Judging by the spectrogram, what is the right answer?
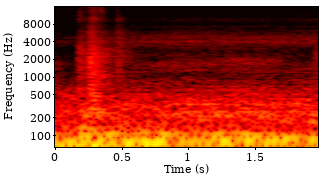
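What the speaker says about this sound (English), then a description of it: "Has a nice swivel door out." A swivel glass shower door in a cruise ship cabin bathroom swings on its hinge, one brief soft knock and slide early on, followed by a low steady hum of ship ventilation.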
